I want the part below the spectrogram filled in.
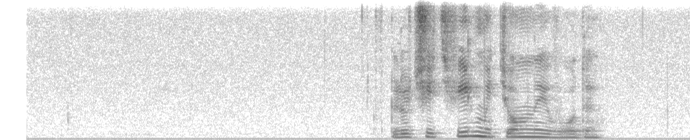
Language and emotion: Russian, neutral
